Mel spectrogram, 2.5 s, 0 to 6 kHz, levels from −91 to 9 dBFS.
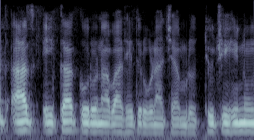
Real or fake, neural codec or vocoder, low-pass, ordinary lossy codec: fake; codec, 16 kHz, 16 kbps, FunCodec, trained on Chinese and English, 50 frames a second; 5.4 kHz; none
